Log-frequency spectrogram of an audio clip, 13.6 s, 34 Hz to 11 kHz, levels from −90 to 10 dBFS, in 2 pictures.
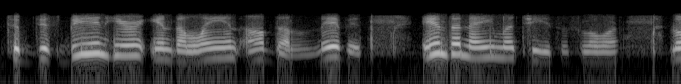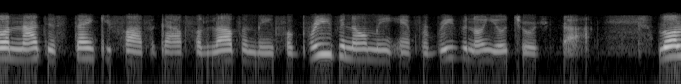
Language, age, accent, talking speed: English, 50-69, American, 170 wpm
